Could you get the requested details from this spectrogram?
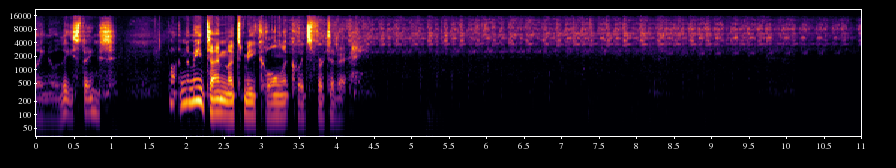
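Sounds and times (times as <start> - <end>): fishing reel ratchet buzzing: 2.3 - 11.0.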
